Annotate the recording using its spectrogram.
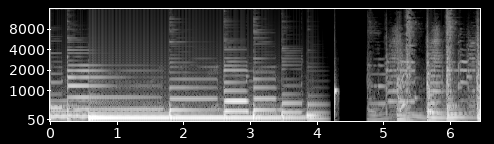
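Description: Acoustic guitar music, plucked notes ringing and fading one after another. About four seconds in it breaks off for a moment, and a different music track with a regular beat begins.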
